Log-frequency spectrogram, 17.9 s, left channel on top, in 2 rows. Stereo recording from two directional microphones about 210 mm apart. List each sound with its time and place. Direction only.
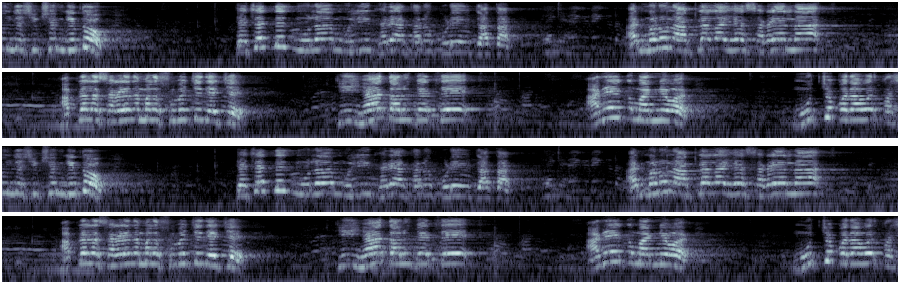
0.0 s speech: 40° left (ahead or behind)
2.3 s a man's voice: 40° left (ahead or behind)
5.5 s a woman's voice: 15° right (ahead or behind)
6.2 s a man's voice: 40° left (ahead or behind)
9.5 s a man's voice: 40° left (ahead or behind)
14.8 s a man's voice: 40° left (ahead or behind)
16.8 s a man's voice: 40° left (ahead or behind)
